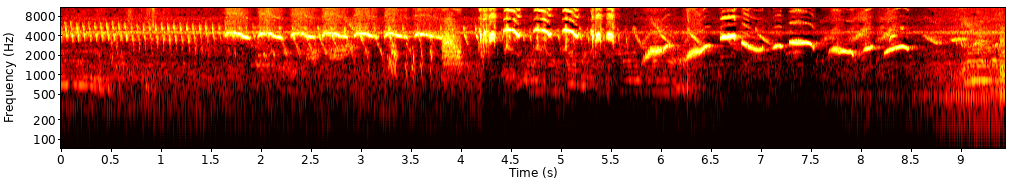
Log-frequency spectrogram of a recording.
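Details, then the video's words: Chinese hwamei, tame and large, sings a varied stream: repeated clear whistles, then a rapid trill of high chirps and swooping slurred notes, loud and continuous over faint background noise. "Chim họa mi thuần - Bộ To - Hót hét rất tốt"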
